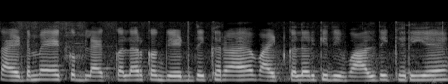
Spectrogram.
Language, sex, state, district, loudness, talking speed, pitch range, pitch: Hindi, female, Bihar, East Champaran, -22 LUFS, 225 wpm, 195-215 Hz, 205 Hz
